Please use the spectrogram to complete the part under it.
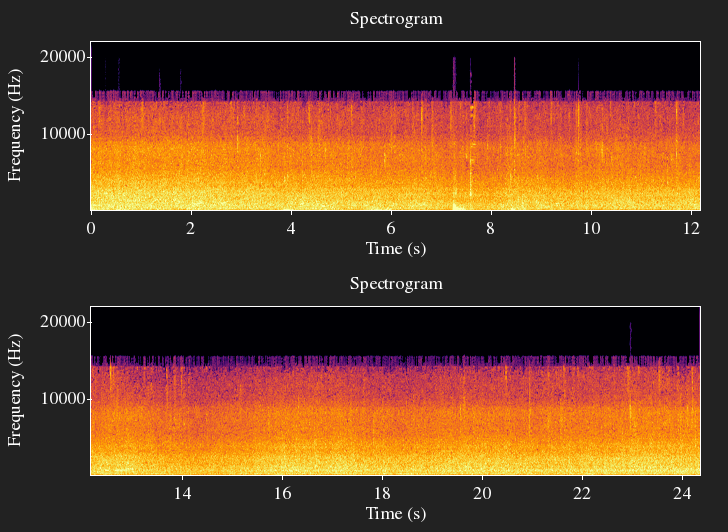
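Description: Heavy rain with wind pours down in a continuous, loud wash of drops striking surfaces nearby, with a sharp single knock partway through and gusts slightly swelling and easing the roar.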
